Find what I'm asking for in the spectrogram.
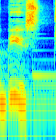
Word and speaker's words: abuse: 而 abuse 这个单词它可以做名词，也可以做动词。那做名词去讲的时候呢，呃，abuse 它的尾音呢是读作嘶的音的，它指的是虐待、辱骂和恶语相向的意思。所以 verbal abuse 则指的是语言暴力了。我们看一下这个句子啊，This is the second time Kate has been accused of verbal abuse。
